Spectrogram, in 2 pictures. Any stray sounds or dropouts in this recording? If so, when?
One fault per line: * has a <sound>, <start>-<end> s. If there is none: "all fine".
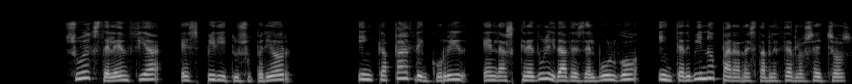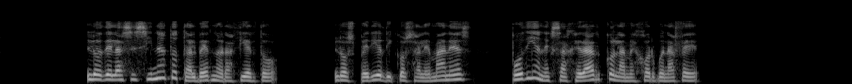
all fine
